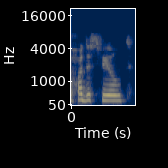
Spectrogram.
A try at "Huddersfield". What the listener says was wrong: I love the way you pronounce Huddersfield. It's a U, not an O.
